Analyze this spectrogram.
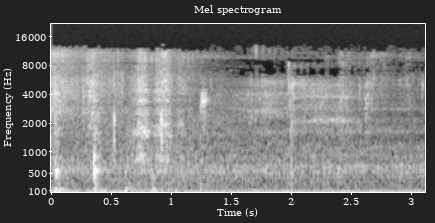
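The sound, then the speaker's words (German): Slicing with a sharp knife, cutting food into medium-thick slices: a few quiet, crisp cuts come close together at the start, then the sound fades to soft background hush. “das Ganze in schöne gefällige Scheiben schneiden. Die sollten nicht so dick sein, sollten aber auch nicht so dünn sein”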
